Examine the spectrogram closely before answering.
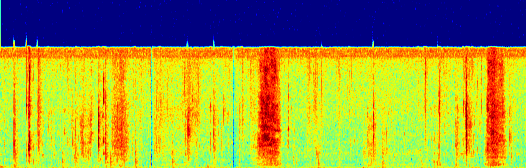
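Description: Close-miked mukbang eating sounds: soft wet mouth clicks and chewing, with a louder sucking slurp about four seconds in as fingers are sucked clean, and another slurp near the end.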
